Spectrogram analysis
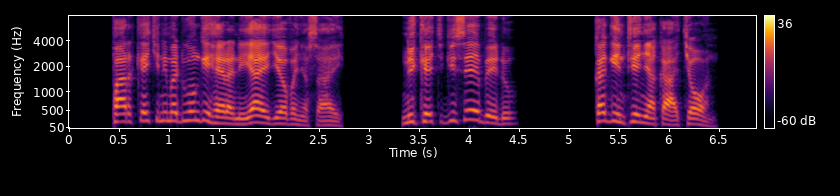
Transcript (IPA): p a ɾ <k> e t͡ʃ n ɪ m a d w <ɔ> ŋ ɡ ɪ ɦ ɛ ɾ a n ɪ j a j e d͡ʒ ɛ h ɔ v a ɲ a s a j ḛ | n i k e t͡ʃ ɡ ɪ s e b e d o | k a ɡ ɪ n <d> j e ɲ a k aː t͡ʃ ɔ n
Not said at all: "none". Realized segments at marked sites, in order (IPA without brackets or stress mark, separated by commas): k, o, t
